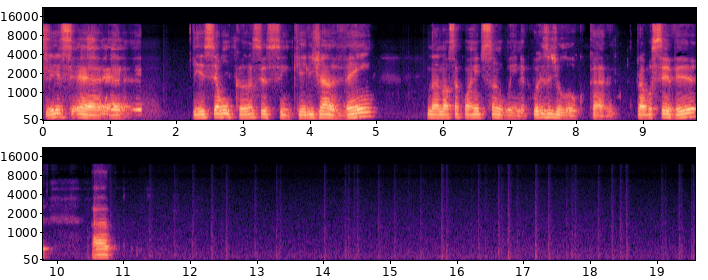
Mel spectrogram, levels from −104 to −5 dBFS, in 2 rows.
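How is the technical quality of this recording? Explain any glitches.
The recording carries an echo leak near the start, heard three times: 0.0 to 0.43 s, 0.65 to 1.76 s, and 2.79 to 2.92 s. A delayed copy of the speech trails it by about 0.34 s, which most likely means the far end's echo canceller let loudspeaker pickup back into its microphone. In the first two stretches the echo is strong, only a few dB under the speech. In the last it is a faint scrap, far below it.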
